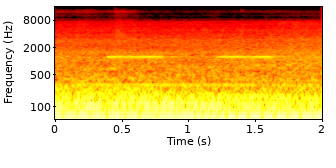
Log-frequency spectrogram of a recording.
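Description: Dump truck backing up on a farm, its backup alarm sounding two long steady beeps in a row over loud low diesel engine rumble, heard close by.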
